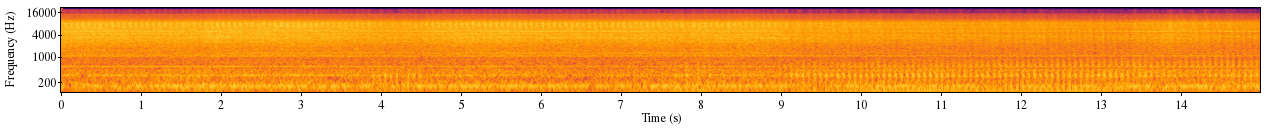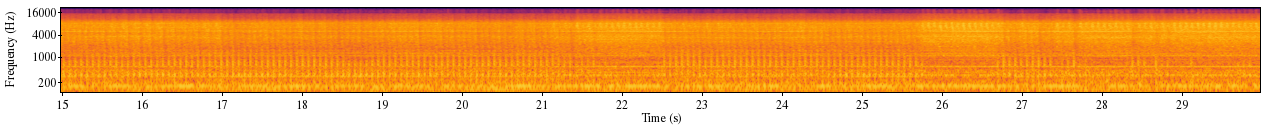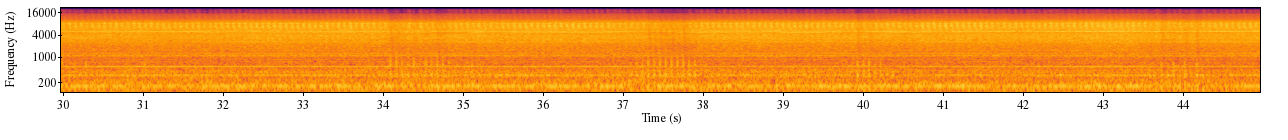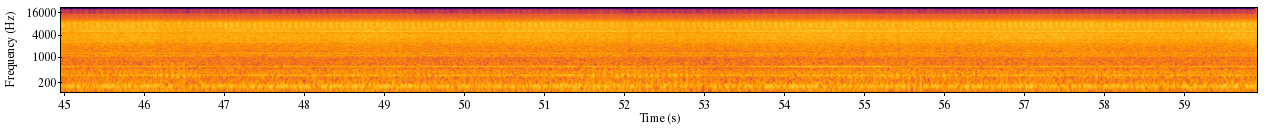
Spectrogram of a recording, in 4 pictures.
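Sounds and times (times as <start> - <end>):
helicopter rotor and engine drone: 0.0 - 59.9.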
